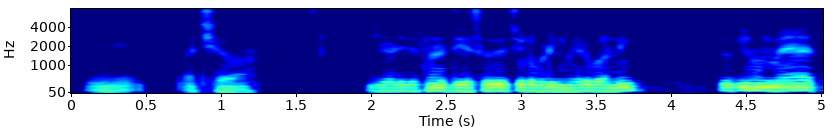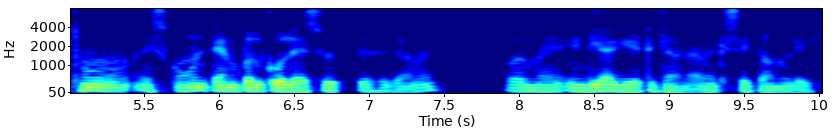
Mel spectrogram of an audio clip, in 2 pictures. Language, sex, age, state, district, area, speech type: Punjabi, male, 45-60, Punjab, Amritsar, urban, spontaneous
